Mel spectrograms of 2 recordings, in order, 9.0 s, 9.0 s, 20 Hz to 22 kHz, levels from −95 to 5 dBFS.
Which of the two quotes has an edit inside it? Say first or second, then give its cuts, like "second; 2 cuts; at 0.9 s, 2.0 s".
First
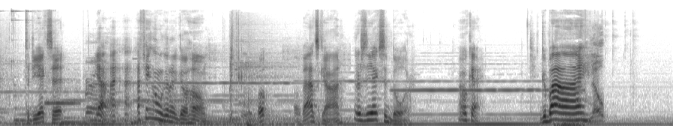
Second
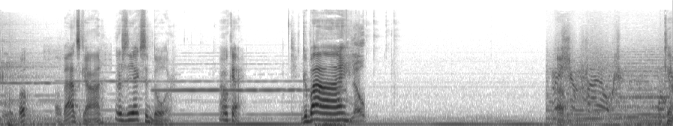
first; 1 cut; at 1.0 s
